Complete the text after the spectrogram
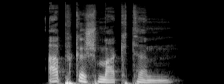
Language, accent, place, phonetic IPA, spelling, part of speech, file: German, Germany, Berlin, [ˈapɡəˌʃmaktəm], abgeschmacktem, adjective, De-abgeschmacktem.ogg
- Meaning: strong dative masculine/neuter singular of abgeschmackt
